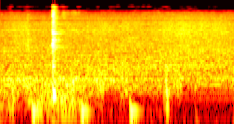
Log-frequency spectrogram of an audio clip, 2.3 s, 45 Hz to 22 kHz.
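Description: Stainless-steel door of a Travel Buddy 12-volt oven being pulled open, with one sharp metallic click about half a second in, over low, irregular thumps.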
